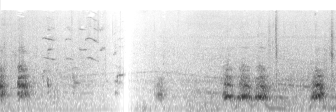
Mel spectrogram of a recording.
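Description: A dog barking in short bursts: a couple of barks at the start, then a quick run of barks about three seconds in.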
